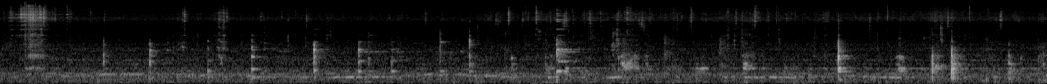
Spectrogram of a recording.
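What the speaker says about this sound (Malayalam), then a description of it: "പൊട്ടുകടലയൊക്കെ നല്ലവണ്ണം ഫ്രൈ ആകണം" Roasted gram (pottukadala) frying in a pan for rava uppumavu, with a spoon scraping and clinking against the metal over a soft continuous sizzle, irregular stirring strokes throughout, close and moderately quiet.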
